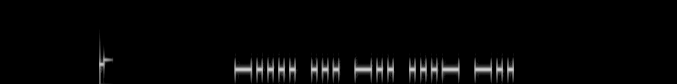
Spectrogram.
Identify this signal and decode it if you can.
Morse code, heard as a keyed tone, about 22 wpm, 700 Hz. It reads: 6SDVD
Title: Five Challenging Letter-Number Combinations 22wpm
